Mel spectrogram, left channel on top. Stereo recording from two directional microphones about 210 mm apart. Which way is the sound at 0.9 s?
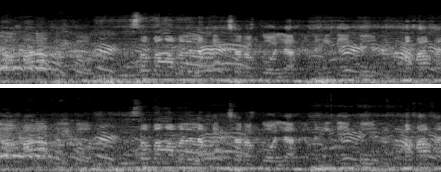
45° left (ahead or behind).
